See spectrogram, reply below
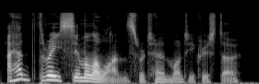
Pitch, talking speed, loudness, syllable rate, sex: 135 Hz, 185 wpm, -18 LUFS, 6.1 syllables/s, male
